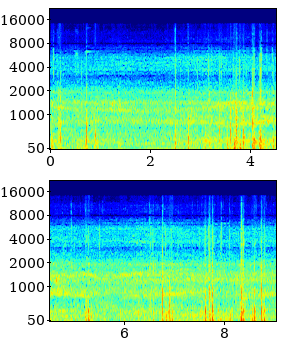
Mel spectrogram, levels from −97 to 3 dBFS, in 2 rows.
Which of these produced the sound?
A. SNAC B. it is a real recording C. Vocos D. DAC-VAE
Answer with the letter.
B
